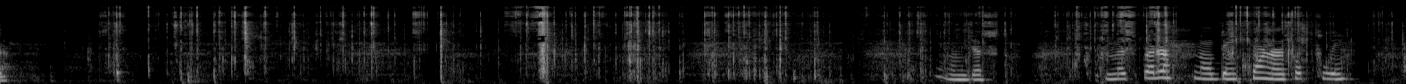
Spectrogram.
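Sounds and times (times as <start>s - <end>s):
foil wrapper tearing and crinkling: 0.9s - 14.0s.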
